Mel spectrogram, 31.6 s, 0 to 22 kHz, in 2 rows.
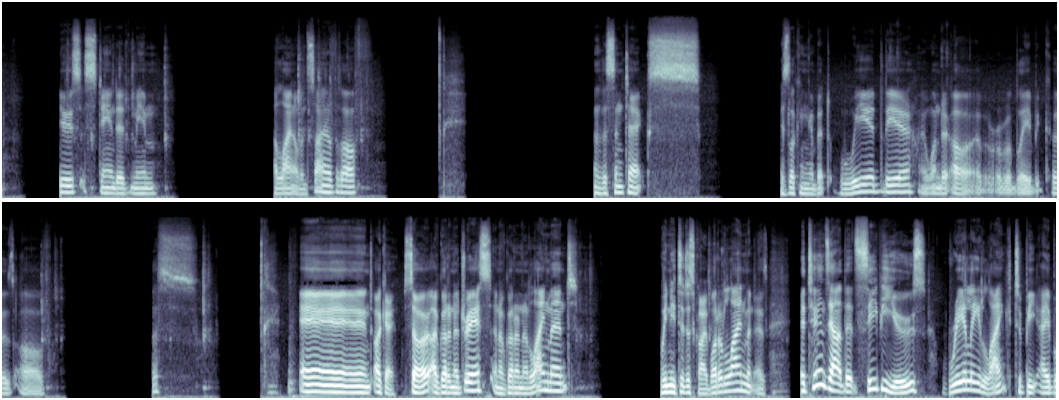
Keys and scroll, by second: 0.0-2.6 typing, 2.8 ctrl+v, 3.4 ctrl+Left, 3.6 ctrl+Left, 3.8 ctrl+Left, 4.4 BackSpace, 4.5 BackSpace, 4.7 BackSpace, 4.9 Delete, 6.4 ctrl+d, 16.4 BackSpace, 16.6 ;, 16.9 Down, 17.1 Down, 17.3 End, 17.5 Up, 17.7 End, 18.0 BackSpace, 18.2 ;, 19.1 ctrl+s, 24.4 BackSpace, 24.5 BackSpace, 24.8 Down, 24.9 Down, 25.4 Down, 25.7 ctrl+Right, 25.9 ctrl+Left, 26.1 ctrl+Left, 26.4 Home, 26.6 ctrl+Right, 26.8 ctrl+Right, 27.0 ctrl+Right, 27.5 Left, 27.6 Left, 27.9 space.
